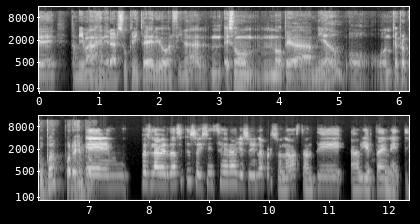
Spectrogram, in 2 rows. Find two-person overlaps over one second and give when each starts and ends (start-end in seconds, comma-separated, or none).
none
